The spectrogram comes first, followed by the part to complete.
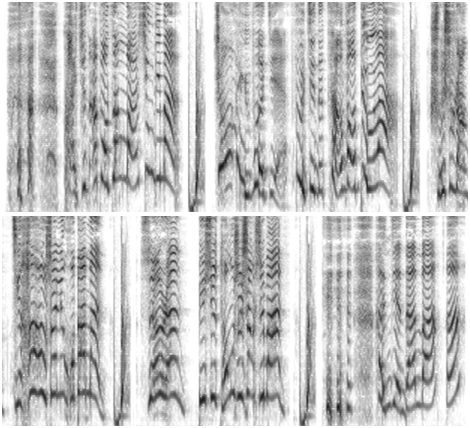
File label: Mandarin China Character Voices Game; Black Desert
